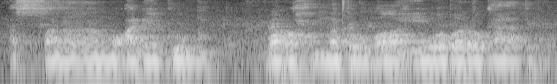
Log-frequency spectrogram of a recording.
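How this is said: It is delivered like a formal speech. It suits opening a speech. "Pidato beda lagi"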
